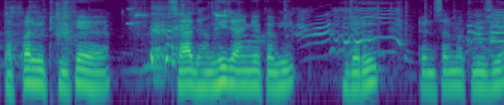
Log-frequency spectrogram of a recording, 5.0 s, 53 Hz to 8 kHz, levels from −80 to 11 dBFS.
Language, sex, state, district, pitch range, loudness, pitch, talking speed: Hindi, male, Chhattisgarh, Sarguja, 130-150 Hz, -20 LUFS, 140 Hz, 140 wpm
